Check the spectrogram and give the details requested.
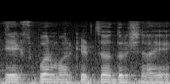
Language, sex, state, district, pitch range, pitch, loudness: Marathi, male, Goa, North and South Goa, 110-115 Hz, 110 Hz, -16 LUFS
